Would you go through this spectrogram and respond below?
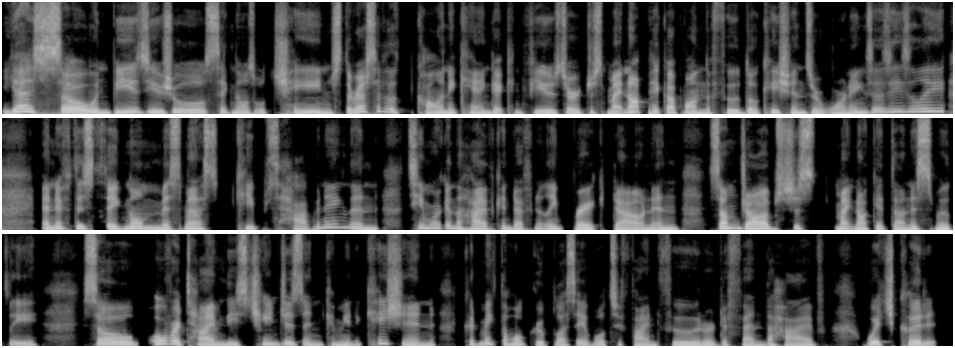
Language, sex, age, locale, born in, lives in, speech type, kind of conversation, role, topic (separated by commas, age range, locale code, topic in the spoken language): English, female, 20-24, en-US, United States, United States, read, expert-assistant, expert, How do honeybees communicate about food sources?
